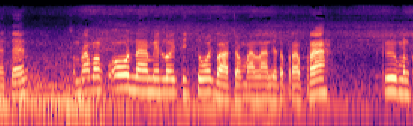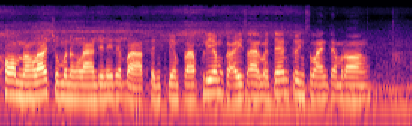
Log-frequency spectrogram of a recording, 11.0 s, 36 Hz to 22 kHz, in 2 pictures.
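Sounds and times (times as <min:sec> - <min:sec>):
person speaking: 0:00.0 - 0:04.5, 0:05.1 - 0:10.5.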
